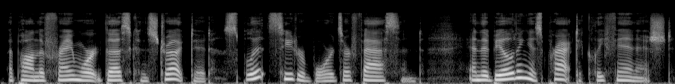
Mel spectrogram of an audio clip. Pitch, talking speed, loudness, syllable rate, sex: 195 Hz, 140 wpm, -16 LUFS, 5.2 syllables/s, female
